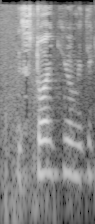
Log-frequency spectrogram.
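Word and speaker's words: stoichiometric: স্টয়কিওমেট্রিক সমীকরণ, এই শব্দটা তোমাদের কাছে নতুন, তো চলো এই স্টয়কিওমেট্রিক সমীকরণটা কি একটু ধারণা নেই আমরা। স্টয়কিওমেট্রিক শব্দটি স্টয়কিওমেট্রি হিসাবে এসেছে, এর উচ্চারণটা স্টয়কিওমেট্রিক।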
